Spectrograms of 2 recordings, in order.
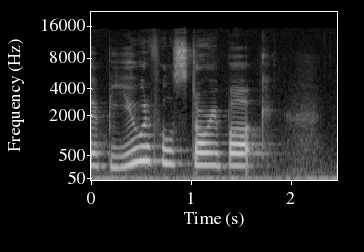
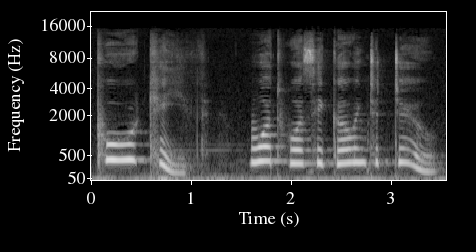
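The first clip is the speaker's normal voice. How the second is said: ordinary delivery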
